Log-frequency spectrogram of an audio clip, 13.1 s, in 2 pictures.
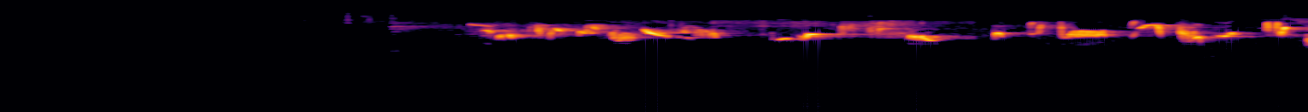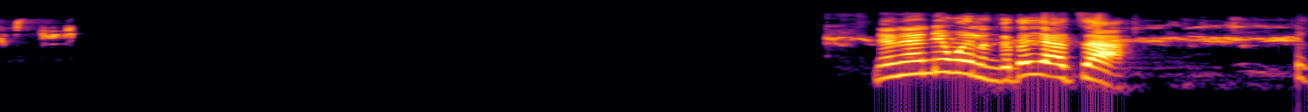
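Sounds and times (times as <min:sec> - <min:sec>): songbird singing: 0:02.0 - 0:07.0, 0:10.7 - 0:13.0.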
